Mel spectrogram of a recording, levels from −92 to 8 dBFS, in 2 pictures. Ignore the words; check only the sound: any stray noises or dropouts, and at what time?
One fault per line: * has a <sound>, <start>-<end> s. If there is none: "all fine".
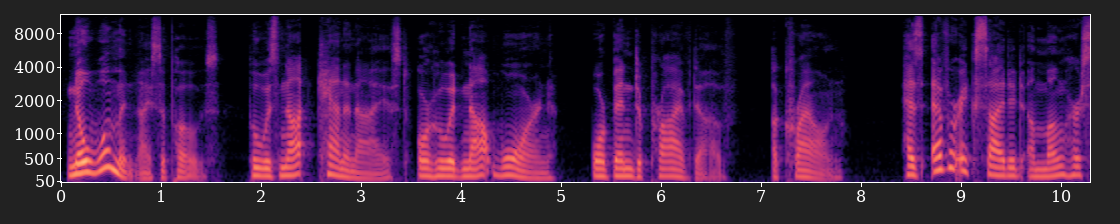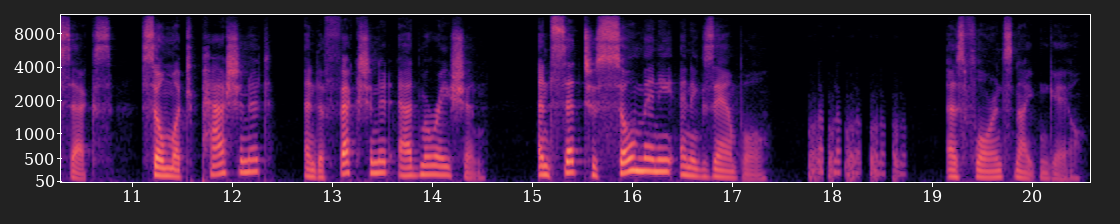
* has a laugh, 17.8-18.8 s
